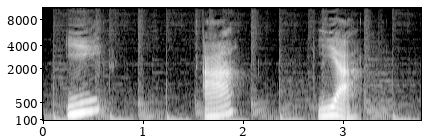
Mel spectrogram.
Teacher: It is a semi-vowel E. So it is like pronouncing E and A together very quickly. But you should make E shorter for this case because it is a semi-vowel.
